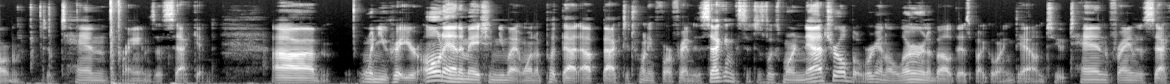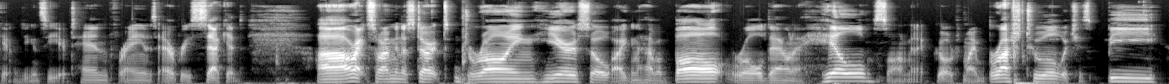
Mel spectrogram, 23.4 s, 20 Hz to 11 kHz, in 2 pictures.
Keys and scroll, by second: 21.8 b.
